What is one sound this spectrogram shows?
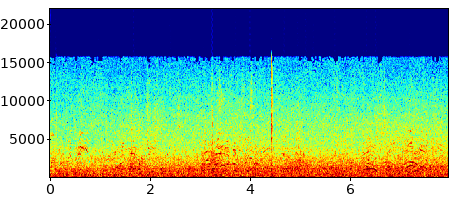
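Young players shout and call out faintly across an open field outdoors.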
